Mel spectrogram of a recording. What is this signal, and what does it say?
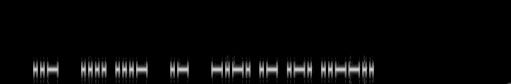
Morse code, heard as a keyed tone, about 34 wpm, 700 Hz. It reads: U HV A CAR?
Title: Sentences from Top 300 Words and Abbreviations 35wpm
